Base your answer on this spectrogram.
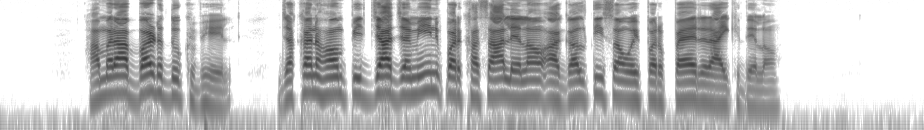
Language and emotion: Maithili, sad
